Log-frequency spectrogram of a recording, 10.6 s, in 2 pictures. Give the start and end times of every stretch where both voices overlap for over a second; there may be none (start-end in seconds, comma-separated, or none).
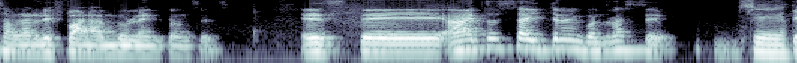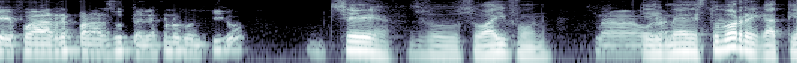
none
